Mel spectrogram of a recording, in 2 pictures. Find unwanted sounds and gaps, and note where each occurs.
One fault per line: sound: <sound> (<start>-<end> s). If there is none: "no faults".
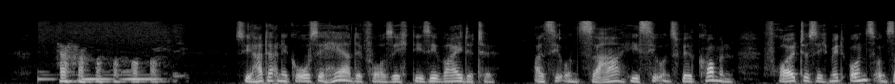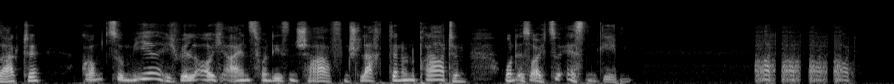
sound: laugh (0.4-1.9 s)
sound: laugh (16.5-17.5 s)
